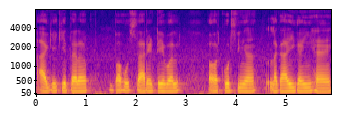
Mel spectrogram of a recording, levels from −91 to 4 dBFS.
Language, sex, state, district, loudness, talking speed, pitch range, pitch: Hindi, male, Bihar, Kaimur, -13 LUFS, 110 wpm, 120-130 Hz, 125 Hz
